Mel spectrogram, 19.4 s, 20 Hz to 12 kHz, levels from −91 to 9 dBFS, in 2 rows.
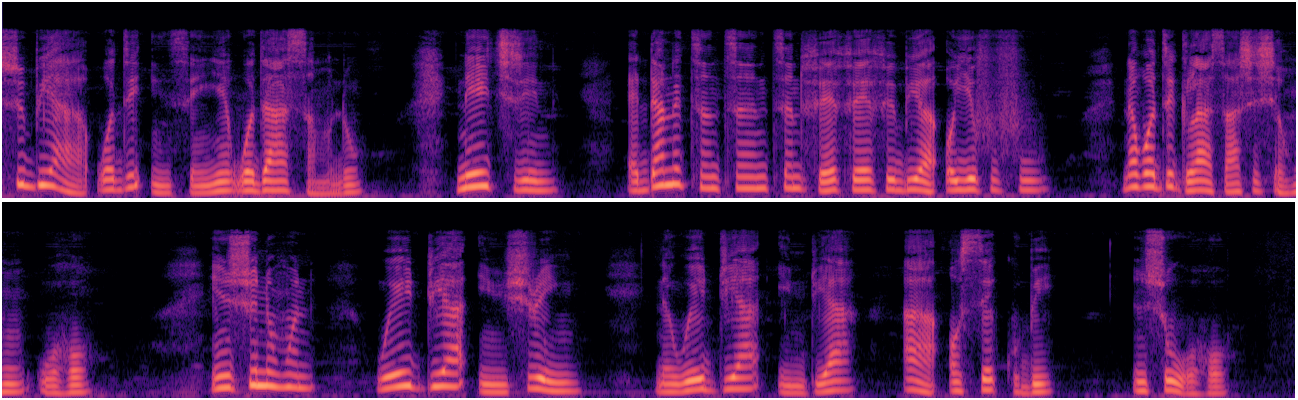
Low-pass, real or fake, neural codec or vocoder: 7.2 kHz; real; none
